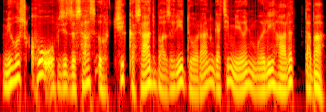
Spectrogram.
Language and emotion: Kashmiri, fearful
